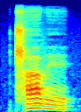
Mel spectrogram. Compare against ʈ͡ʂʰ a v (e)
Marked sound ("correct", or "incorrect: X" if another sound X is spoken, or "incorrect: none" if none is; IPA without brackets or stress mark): correct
